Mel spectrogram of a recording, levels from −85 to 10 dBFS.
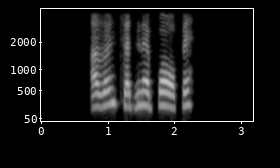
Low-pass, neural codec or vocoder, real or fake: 3.6 kHz; codec, 16 kHz, 1 kbps, X-Codec, WavLM features, trained on Multilingual LibriSpeech; fake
